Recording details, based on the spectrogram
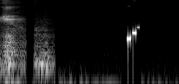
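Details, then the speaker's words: Sneeze from a male roommate in another room behind multiple closed doors, picked up during a livestream; described as sounding like an old man's sneeze. "bless you oh did you hear that that was my roommate he sneezes like an old man"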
